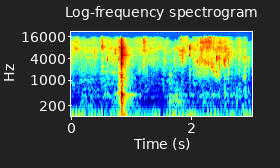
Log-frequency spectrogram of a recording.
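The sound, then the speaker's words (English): Water splashing as a face is washed during a facial skincare treatment, faint, soft trickling and dripping with one sharper splash near the middle, heard without talk. “So what I'm doing now is I'm gonna wash your face.”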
